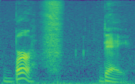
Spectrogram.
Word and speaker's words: birthday: It's pronounced birthday, right? We're sticking out our tongue.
